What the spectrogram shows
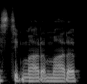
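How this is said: The final R is dropped, so the words rhyme. "practically rhymes in my accent"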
